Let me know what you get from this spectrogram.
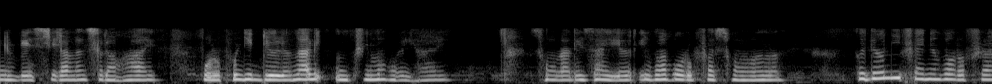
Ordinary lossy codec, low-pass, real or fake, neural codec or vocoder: MP3, 48 kbps; 5.4 kHz; fake; codec, 16 kHz in and 24 kHz out, 0.6 kbps, FireRedTTS-2 codec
